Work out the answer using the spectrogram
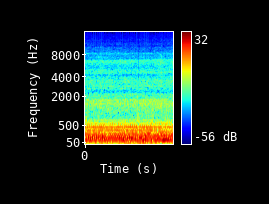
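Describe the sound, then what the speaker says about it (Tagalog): An FKM Victurino 250i motorcycle engine runs close and loud, a dense steady low rumble with constant exhaust throb for about a second. "Ang ganda ng tunog, ang lakas pa ng makina."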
